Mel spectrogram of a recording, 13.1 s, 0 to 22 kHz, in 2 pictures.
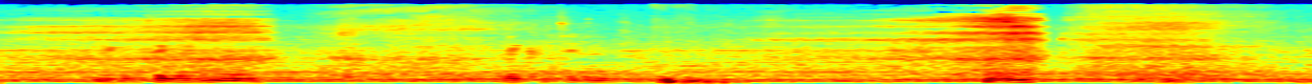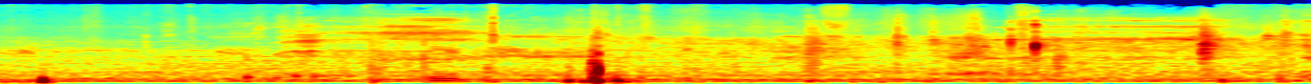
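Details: Snoring at 3 am: faint, irregular snoring breaths with a whistling edge, under steady room noise and occasional clicks.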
